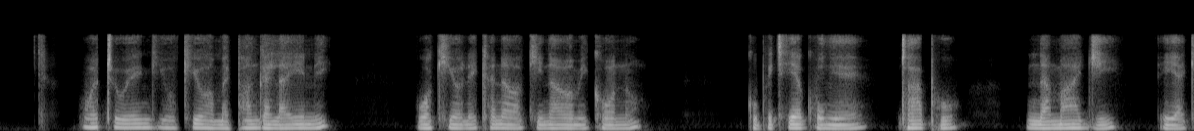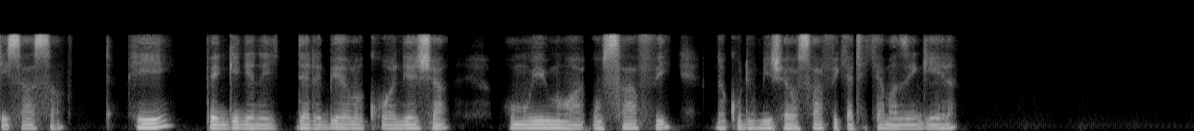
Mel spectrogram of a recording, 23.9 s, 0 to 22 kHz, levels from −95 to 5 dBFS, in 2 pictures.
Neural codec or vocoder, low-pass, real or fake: codec, 16 kHz in and 24 kHz out, 0.9 kbps, LongCat-Audio-Codec, fine tuned four codebook decoder; 7.2 kHz; fake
